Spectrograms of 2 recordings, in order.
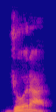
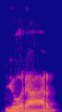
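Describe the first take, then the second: First: The ll sounds like the j in jeans. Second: The ll sounds like a palatal lh sound. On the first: "ele teria o som de um D com J" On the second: "ele poderia ter aquele som do nosso dígrafo L H do português"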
